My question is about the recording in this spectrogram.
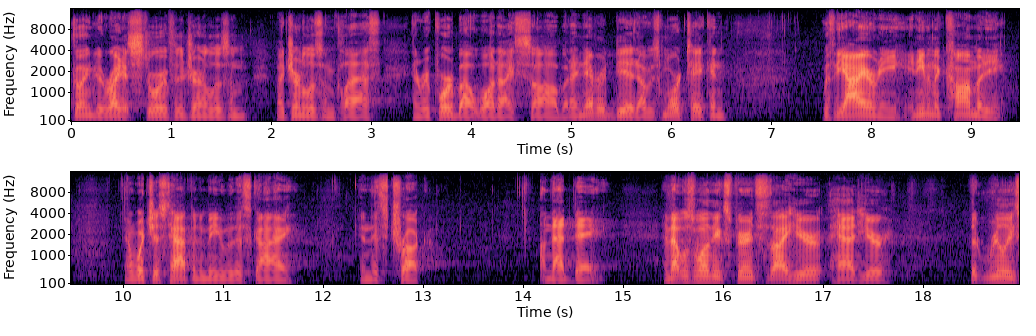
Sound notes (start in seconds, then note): none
